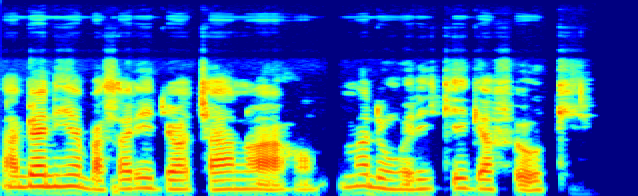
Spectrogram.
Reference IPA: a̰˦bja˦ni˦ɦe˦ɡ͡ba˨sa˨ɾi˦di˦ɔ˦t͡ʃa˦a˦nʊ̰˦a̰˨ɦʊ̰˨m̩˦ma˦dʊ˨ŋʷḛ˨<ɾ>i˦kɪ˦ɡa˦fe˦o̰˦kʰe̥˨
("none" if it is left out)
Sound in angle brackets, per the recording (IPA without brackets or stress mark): ɾ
